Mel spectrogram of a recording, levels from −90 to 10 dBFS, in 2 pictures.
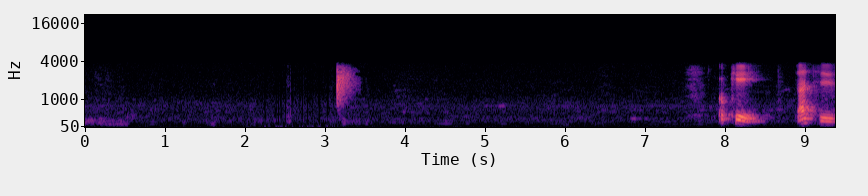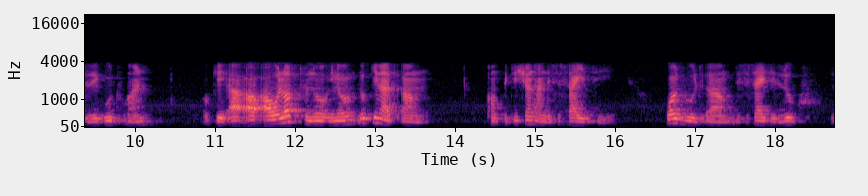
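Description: From 2.24 to 3.12 s there's a stretch of processor overload crackle. The machine couldn't keep up with its small audio buffers, which sound like roughly 10 ms each, and it missed a long run of deadlines back to back. Each miss drops in a short hole of silence with hard edges, so the narrowband telephone-style speech gets chopped into a gritty, tearing crackle that clears up once the load eases.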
